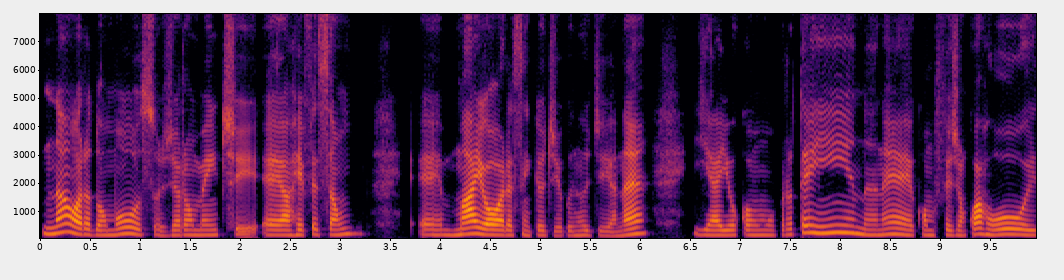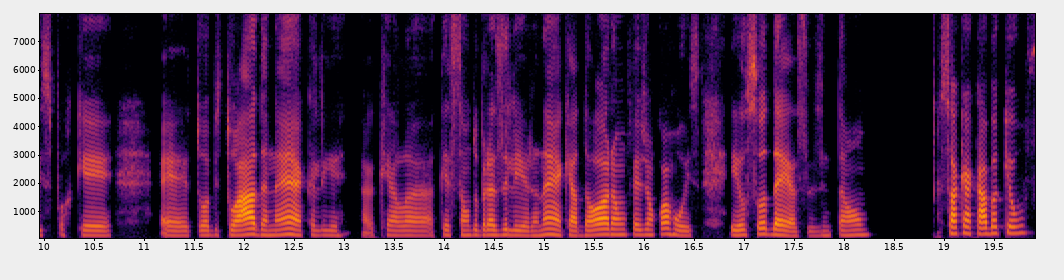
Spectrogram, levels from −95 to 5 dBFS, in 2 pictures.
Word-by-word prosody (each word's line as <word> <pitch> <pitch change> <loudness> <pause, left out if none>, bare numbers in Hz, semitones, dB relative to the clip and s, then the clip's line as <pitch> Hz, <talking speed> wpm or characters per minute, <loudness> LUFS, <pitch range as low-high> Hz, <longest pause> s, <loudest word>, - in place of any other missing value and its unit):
Na 240 +6 +3
hora 205 -5 +6
do 175 -1 -4
almoço 190 0 -3
geralmente 175 - -5
é 175 -1 0
a 175 - +5
refeição, 180 +3 -3 0.7
eh, 180 -1 -6
maior 185 0 +6
assim, 170 -1 -7
que - - -12
eu 165 - -7
digo 150 -1 -12
no 165 +1 -10
dia, 150 -3 -11
né, 200 +8 +2 0.5
e 180 -5 -10
aí 170 0 0
eu 170 0 -5
como 175 0 -8
proteína, 240 +1 -2
né, 190 0 -2
eu - - -11
como 170 0 -9
feijão 170 -1 -7
com 195 - +2
arroz, 190 -3 0
porque, 165 -1 -6 0.5
eh, 160 -1 -4
estou 170 +2 -7
habituada, 175 +2 +6
né, 185 +3 +4
aquele 170 -2 -8 0.2
aquela 165 -2 -7
questão 170 -1 -7
do 175 - -9
brasileiro, 170 -3 -3
né, 190 -1 +3
que 165 - -5
adora 180 +4 +4
um 185 - -6
feijão 185 -1 -5
com 200 - -3
arroz, 170 -6 -3 0.3
eu 175 0 -3
sou 205 +3 0
dessas, 155 -5 0
então 170 +3 -6 0.7
só 225 - +4
que 230 - -5
acaba 220 +1 +4
que 235 - -5
eu 230 +2 -3
fa 250 - -16
175 Hz, 165 wpm, -24 LUFS, 170-195 Hz, 0.7 s, hora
